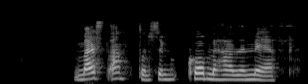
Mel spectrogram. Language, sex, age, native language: Icelandic, female, 12, Icelandic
